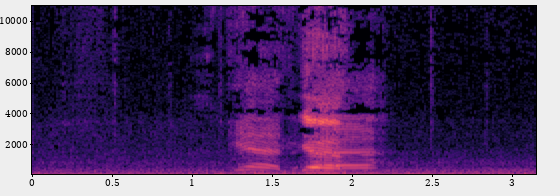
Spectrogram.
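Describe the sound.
A steady low rumble of a nice car with no one in it going by, swelling slightly midway, with a short burst of someone talking over it near the middle.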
